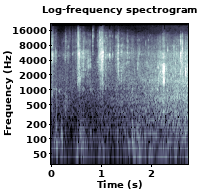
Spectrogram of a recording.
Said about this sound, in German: Ja, viel Digga, man hört schon so langsam die die Kulissen hier. Schön. Ihr kriegt jetzt ein paar Wasser-ASMR-Sounds.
